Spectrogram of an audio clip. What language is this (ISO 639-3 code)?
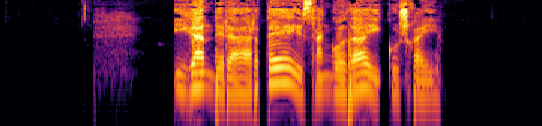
eus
